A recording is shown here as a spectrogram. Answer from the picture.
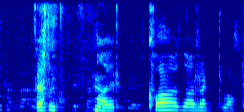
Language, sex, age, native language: Icelandic, male, 11, Icelandic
